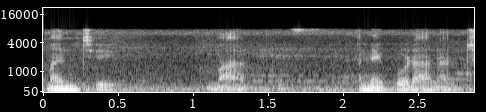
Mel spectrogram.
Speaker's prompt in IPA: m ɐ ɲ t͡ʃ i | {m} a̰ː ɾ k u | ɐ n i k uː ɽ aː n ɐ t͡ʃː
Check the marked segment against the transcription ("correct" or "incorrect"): correct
